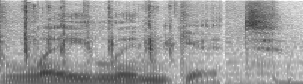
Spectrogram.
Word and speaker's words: Li Lianjie: Beijing, a child named Li Lianjie was born into a large family. At least, that’s how his name is pronounced in Mandarin Chinese, but in Cantonese, it’s Lei Lin-Git or Li Ling-Kit.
